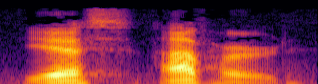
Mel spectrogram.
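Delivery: soft, quiet voice. David, on his palace balcony, answers Joab without turning, replying quietly. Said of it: "he replied quietly".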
